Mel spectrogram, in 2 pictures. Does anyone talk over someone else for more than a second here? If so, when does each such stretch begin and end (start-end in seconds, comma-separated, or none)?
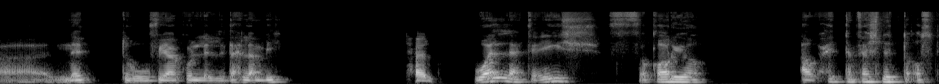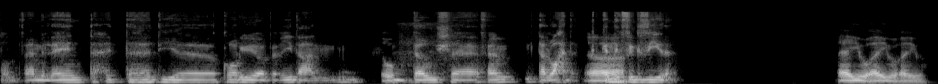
none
